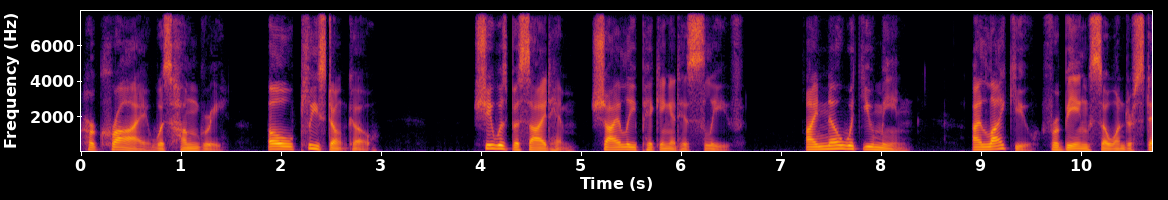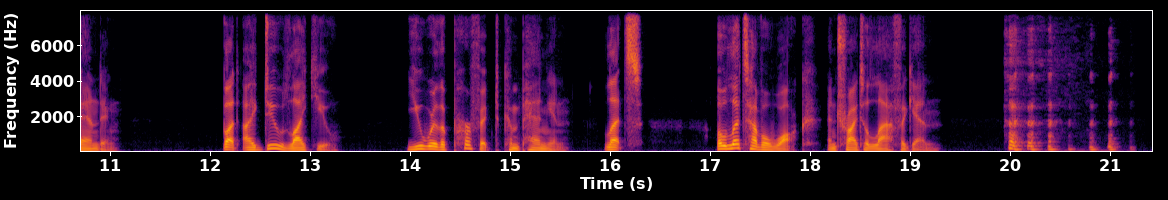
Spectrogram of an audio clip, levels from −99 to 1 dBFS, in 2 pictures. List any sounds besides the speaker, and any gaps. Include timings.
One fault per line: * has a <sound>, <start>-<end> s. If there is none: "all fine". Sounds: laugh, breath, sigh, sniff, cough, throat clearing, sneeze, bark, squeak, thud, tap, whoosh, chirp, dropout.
* has a laugh, 19.9-21.3 s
